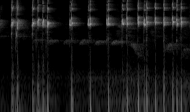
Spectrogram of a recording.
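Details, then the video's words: Lovebird in the 'ngetik' style, played as a lure calling to rival birds: short bright ticking chirps in small clusters, separated by brief silences, rising to a quicker sequence of sharp clicks toward the end. "suara burung lovebird ngetik ngekek"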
